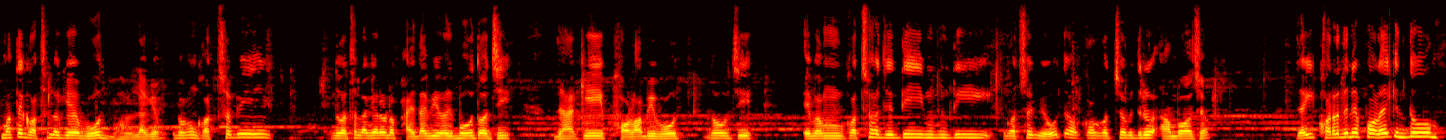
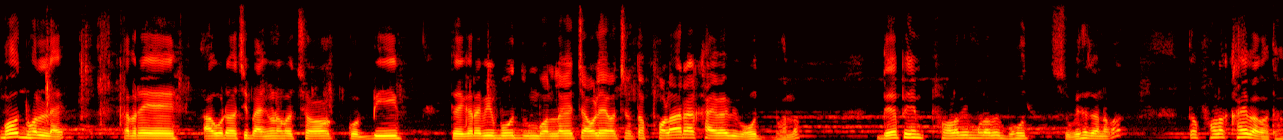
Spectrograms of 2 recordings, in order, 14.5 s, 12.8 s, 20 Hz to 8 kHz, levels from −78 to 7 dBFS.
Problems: background sounds at intervals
